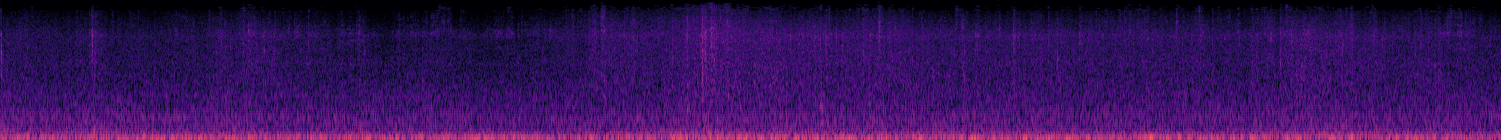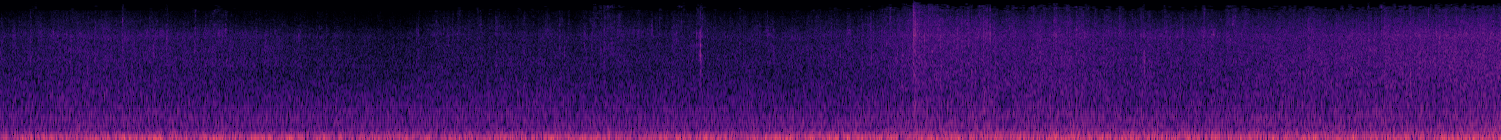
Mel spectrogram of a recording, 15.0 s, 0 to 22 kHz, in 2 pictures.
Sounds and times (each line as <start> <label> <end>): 0.0 coastal grasslands in the wind 15.0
